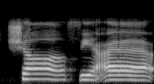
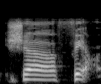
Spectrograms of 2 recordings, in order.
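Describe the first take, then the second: First: The word ends on a vowel, running on. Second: The word stops short on its final consonant. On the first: The reciter continues without a pause. "Then I'm gonna continue it" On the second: The reciter pauses here. "I was out of breath, so I did i'ada, I said shafi'. Stop it"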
